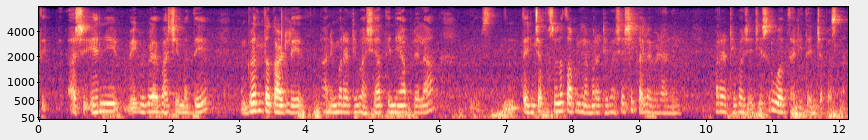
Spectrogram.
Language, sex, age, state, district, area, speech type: Marathi, female, 60+, Maharashtra, Osmanabad, rural, spontaneous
